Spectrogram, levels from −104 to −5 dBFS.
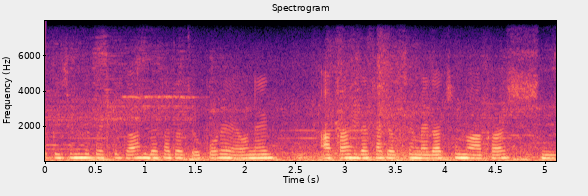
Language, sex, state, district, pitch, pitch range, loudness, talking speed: Bengali, female, Assam, Hailakandi, 200 Hz, 195-205 Hz, -17 LUFS, 155 wpm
